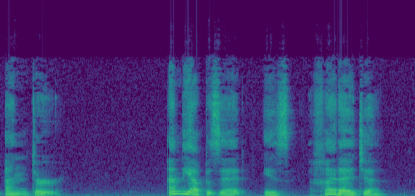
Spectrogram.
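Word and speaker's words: خرج: And the opposite is kharaja, kharaja, and it means to exit, to go out.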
